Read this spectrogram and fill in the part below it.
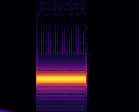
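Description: A single clean electronic beep from a TOEFL practice test, a steady mid-pitched tone lasting about half a second in otherwise total silence.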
